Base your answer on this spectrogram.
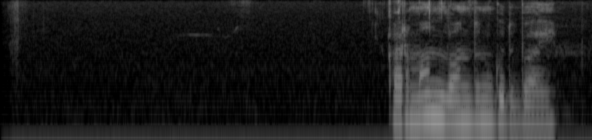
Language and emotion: Russian, neutral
